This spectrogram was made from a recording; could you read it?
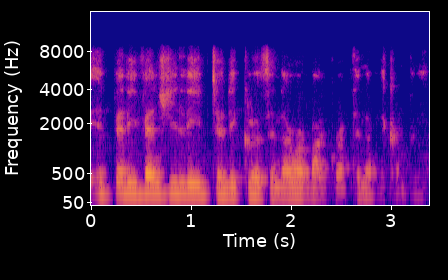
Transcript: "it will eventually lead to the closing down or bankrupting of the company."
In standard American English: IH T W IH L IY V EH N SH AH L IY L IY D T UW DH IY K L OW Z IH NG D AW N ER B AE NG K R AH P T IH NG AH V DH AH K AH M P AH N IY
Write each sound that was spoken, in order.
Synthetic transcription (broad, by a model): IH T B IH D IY V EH N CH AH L IY L IY D T UW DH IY K L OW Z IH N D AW ER B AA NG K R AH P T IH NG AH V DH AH K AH M P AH N IY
